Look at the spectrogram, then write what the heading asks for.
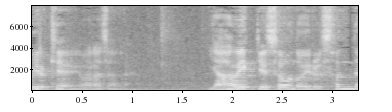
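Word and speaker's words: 야훼: 번역된 칭호가 야외 입니다 원래 히브리어로 야외 라 발음하는 것이 옳다고 자들이 얘기를 합니다 야외 라고 하는 침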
